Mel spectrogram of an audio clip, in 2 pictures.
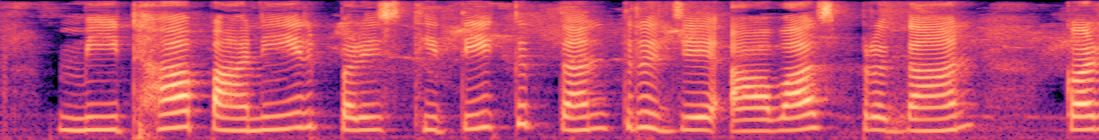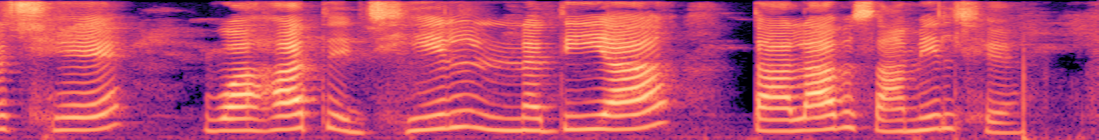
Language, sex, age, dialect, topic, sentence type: Magahi, female, 18-24, Northeastern/Surjapuri, agriculture, statement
